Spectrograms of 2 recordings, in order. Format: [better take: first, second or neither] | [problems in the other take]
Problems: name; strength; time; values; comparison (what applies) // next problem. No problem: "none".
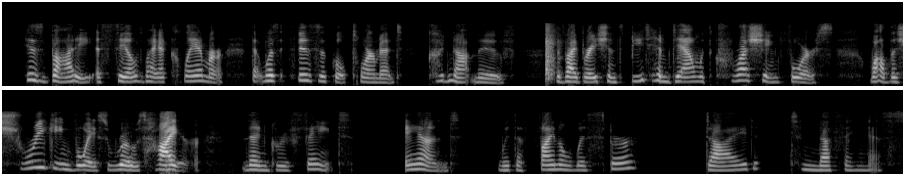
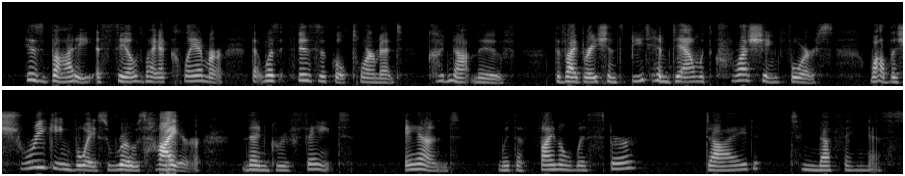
second | noise reduction (neural mask model RNNoise)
